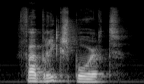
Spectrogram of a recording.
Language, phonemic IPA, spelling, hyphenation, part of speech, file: Dutch, /faːˈbriksˌpoːrt/, fabriekspoort, fa‧brieks‧poort, noun, Nl-fabriekspoort.ogg
- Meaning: factory gate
